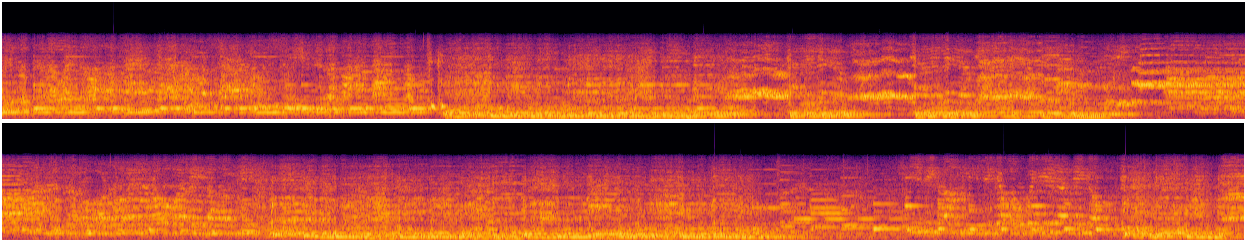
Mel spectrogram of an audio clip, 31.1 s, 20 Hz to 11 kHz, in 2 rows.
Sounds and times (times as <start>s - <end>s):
Choir: 0.0s - 24.4s, 26.8s - 31.0s.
